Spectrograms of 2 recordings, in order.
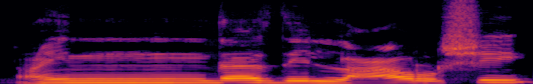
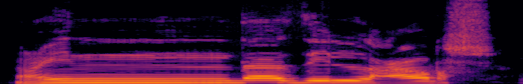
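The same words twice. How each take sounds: First: The last word ends with a short vowel. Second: The last word ends on a bare consonant.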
